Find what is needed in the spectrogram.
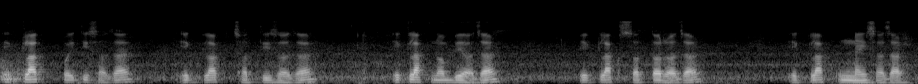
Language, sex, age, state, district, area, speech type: Nepali, male, 18-30, West Bengal, Darjeeling, rural, spontaneous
